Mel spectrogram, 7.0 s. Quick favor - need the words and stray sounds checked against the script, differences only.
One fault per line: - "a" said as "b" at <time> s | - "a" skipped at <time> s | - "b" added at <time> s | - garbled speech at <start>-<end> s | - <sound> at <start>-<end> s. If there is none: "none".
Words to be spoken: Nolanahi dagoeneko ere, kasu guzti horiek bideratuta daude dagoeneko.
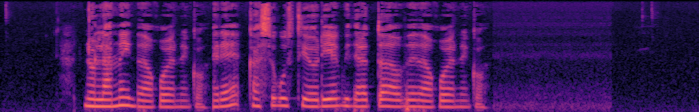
none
